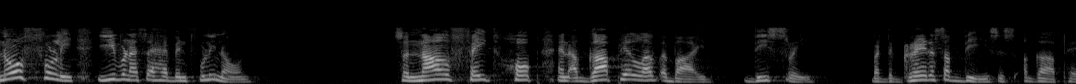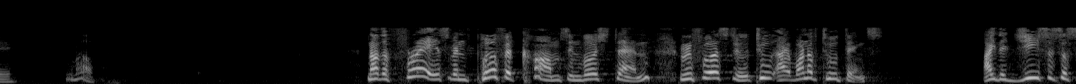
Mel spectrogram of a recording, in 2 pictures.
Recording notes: Midland Evangelical Free Church Sermon Audio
